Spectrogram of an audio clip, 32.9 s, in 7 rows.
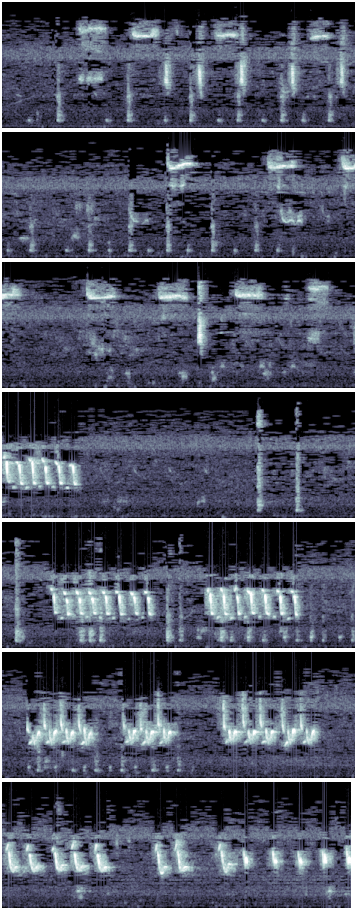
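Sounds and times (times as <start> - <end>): songbird high chirps: 0.0 - 32.9
lower short bird calls: 19.0 - 27.8, 28.4 - 32.9.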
